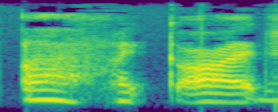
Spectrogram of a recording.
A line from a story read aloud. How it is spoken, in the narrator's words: she managed to let out between breaths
